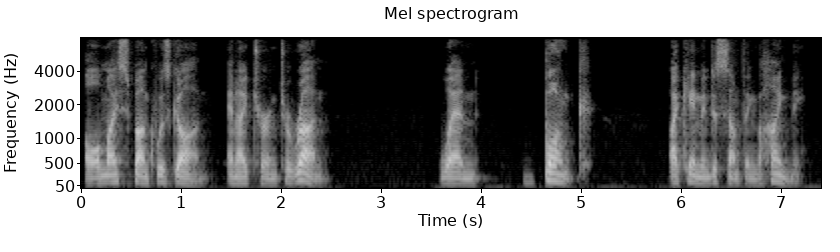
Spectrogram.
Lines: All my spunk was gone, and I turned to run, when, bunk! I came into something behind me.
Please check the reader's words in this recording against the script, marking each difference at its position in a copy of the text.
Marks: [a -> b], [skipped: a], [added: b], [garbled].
All my spunk was gone, and I turned to run, when, bunk! I came into something behind me.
